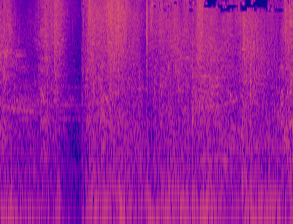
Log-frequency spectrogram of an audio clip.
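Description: Weapons clash and strike in rapid hits.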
